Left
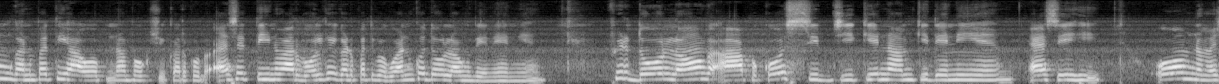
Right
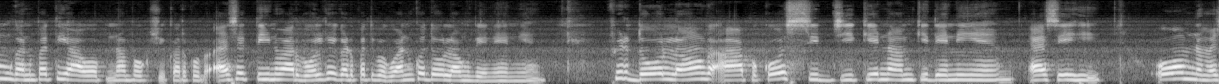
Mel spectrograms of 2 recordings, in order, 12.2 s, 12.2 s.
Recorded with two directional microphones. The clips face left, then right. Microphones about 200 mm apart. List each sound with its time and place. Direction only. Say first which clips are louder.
0.1 s speech: right 4 dB; 35° right (ahead or behind)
